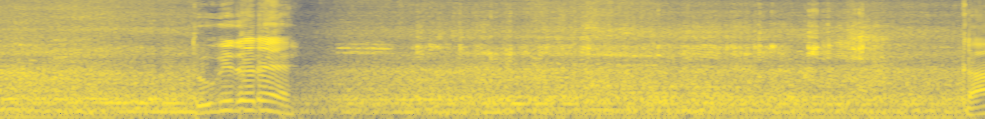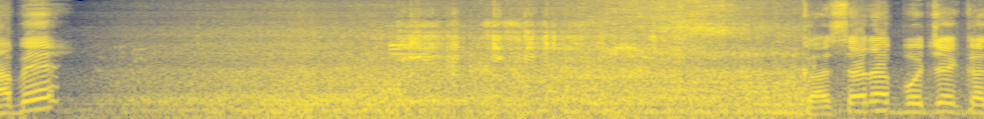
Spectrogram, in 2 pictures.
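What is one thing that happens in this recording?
A heavy truck rumbles past on the road.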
